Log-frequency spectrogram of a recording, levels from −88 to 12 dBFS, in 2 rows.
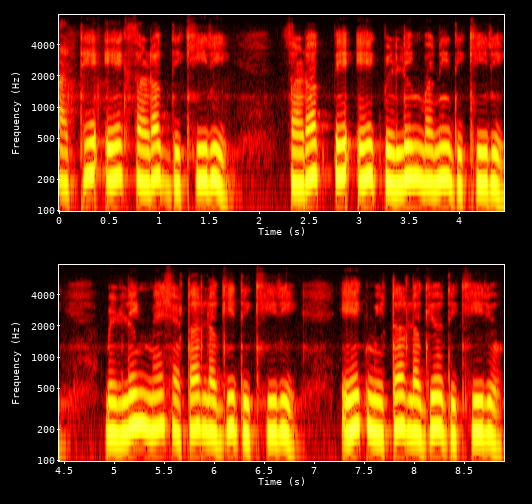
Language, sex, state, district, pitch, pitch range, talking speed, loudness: Rajasthani, female, Rajasthan, Nagaur, 195 Hz, 180-205 Hz, 155 wpm, -15 LUFS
